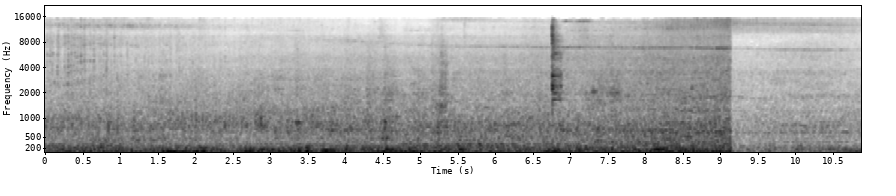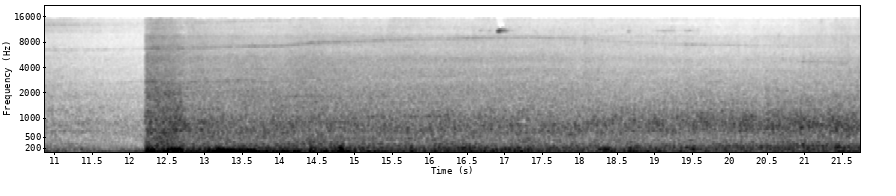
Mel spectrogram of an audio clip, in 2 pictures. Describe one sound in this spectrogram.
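Cars drive past on cobblestones.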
